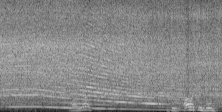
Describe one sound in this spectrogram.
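An angle grinder whines as its motor winds down, its pitch slowly falling.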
